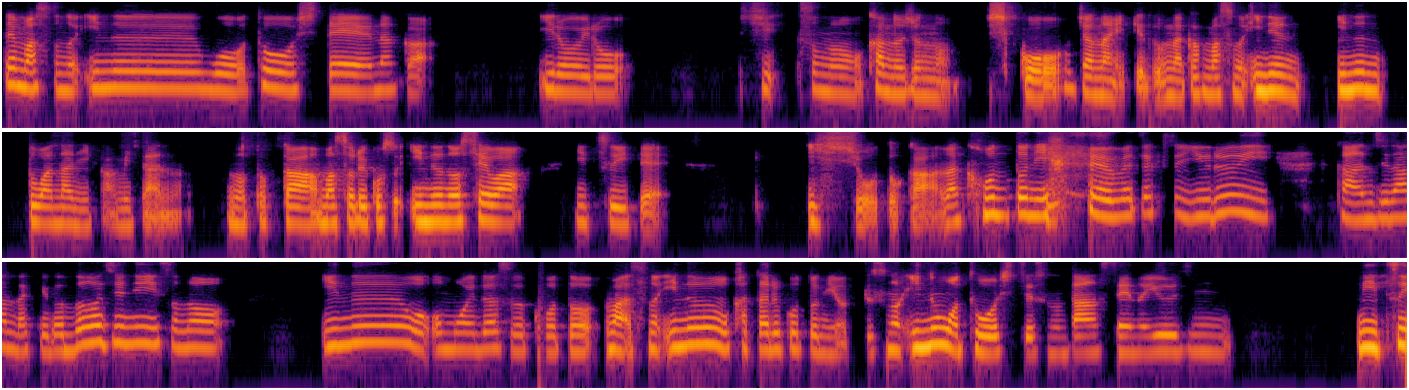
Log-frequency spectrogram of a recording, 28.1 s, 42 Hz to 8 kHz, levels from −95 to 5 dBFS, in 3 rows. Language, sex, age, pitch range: Japanese, female, 20-39, 185-245 Hz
